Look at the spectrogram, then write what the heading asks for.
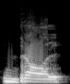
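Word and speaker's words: brawl: इसको पढ़ा जाएगा बी आर ए डब्ल्यू को ब्रोल। Soul ब्रोन drone. Prone. सो आपने जान लिया इसका उच्चारण इसकी प्रोनंसिएशन क्या निकलती है।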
